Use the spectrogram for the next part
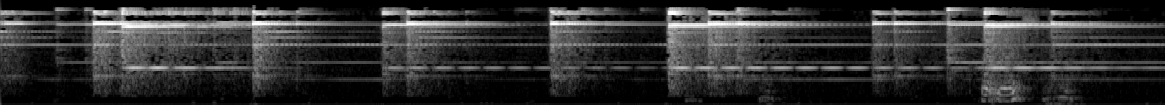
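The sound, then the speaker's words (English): A hand bell is rung slowly in a steady series of strokes, each bright metallic tone lingering before the next, with a faint voice briefly underneath near the end. “So then when you're going to ring it slowly, which is you do, what you do when you, when it says ring the bell once, one line, you just go like this.”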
